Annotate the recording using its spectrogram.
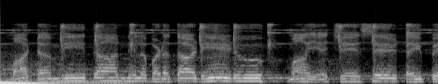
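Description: Telugu film song: vocals sung in short phrases over the backing music, with a deep bass sound in the first second or so.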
